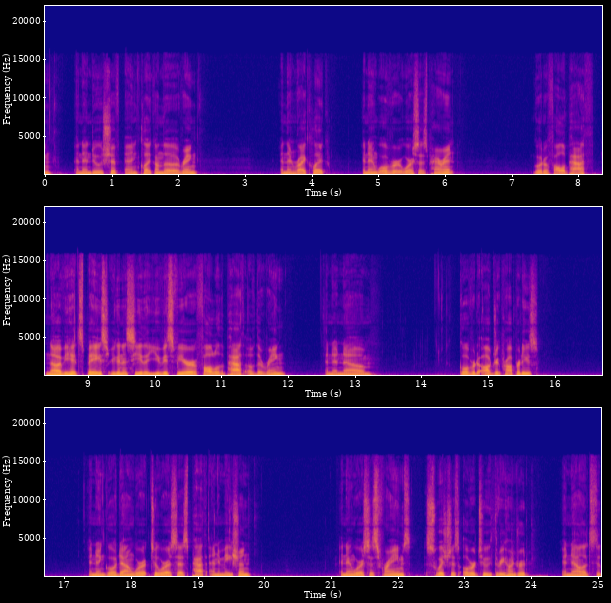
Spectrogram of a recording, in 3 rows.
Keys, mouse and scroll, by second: 1.3 shift+click, 3.6 right click, 8.2 space, 12.2 click, 13.3-14.0 scroll down 2, 15.3 click, 16.1-17.4 scroll down 5, 19.6 click, 20.5-21.9 scroll down 1, 21.9 click, 23.6 KP_0, 24.2 click, 24.5 middle click.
